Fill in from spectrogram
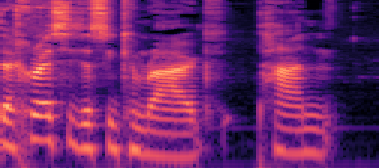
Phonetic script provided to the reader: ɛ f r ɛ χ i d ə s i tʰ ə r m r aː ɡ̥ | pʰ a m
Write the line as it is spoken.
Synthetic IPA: ɛ χ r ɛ s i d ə s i kʰ ə m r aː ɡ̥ | pʰ a n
